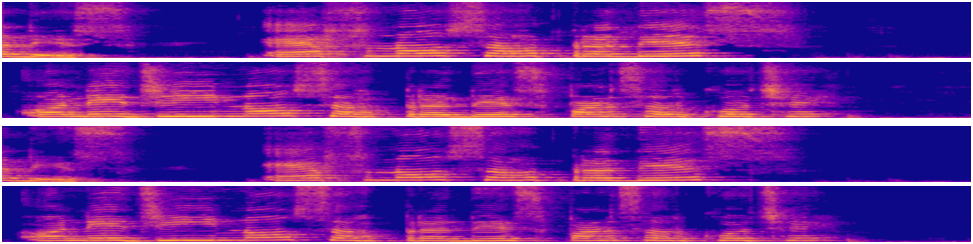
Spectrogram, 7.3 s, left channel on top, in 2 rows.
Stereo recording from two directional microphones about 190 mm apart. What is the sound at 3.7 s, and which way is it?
Speech, 50° right (ahead or behind).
